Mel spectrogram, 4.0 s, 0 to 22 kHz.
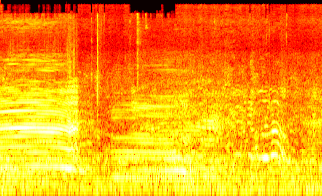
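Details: Sahiwal bull at a cattle market in Sylhet, Bangladesh, on 10 January 2026, bought by a farmer. A long harmonic moo lasting about a second opens, followed by further lowing, with buyers' voices and market chatter behind.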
